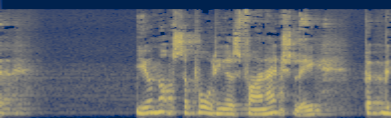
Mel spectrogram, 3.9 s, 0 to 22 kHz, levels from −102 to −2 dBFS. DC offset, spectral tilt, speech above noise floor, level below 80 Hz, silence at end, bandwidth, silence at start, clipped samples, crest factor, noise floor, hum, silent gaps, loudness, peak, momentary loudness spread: under 0.1%; -2.5 dB/octave; 34 dB; -68 dBFS; 0 s; 16 kHz; 0 s; under 0.1%; 20 dB; -54 dBFS; none; none; -19 LUFS; -2 dBFS; 12 LU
